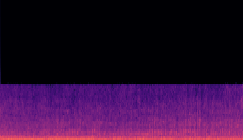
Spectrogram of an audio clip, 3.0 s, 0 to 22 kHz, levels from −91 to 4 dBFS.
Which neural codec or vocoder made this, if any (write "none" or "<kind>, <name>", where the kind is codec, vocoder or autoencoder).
codec, HILCodec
